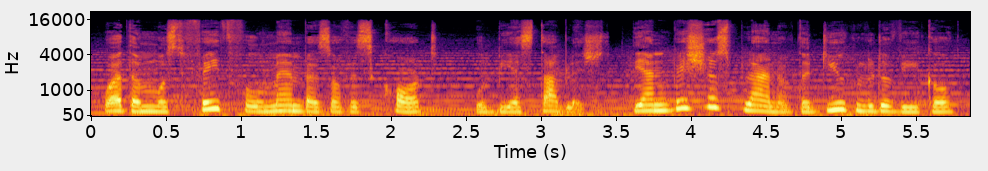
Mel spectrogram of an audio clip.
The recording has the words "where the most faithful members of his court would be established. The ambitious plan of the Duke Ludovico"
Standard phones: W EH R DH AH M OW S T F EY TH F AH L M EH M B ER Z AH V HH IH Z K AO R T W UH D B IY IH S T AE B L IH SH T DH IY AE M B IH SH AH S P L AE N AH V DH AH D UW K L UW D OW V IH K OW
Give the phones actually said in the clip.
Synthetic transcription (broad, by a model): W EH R DH AH M OW S T F EY TH F AH L M EH M B ER Z AH V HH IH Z K AO R T W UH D B IY IH S T AE B L IH SH T DH IY AE M B IH SH AH S P L AE N AH V DH AH D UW K L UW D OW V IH K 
